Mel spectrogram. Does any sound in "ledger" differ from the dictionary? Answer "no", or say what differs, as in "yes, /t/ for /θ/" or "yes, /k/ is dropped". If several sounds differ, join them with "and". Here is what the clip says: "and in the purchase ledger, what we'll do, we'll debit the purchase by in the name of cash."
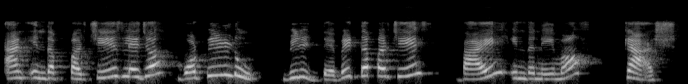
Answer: no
